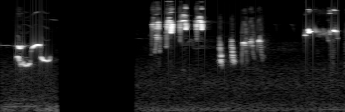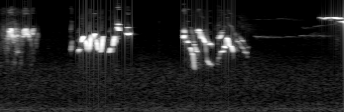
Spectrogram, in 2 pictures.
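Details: Clear singing from a Robin, recorded to tutor songbirds: short bursts of high chirps, clipped trills and descending whistled notes separated by brief silences.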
